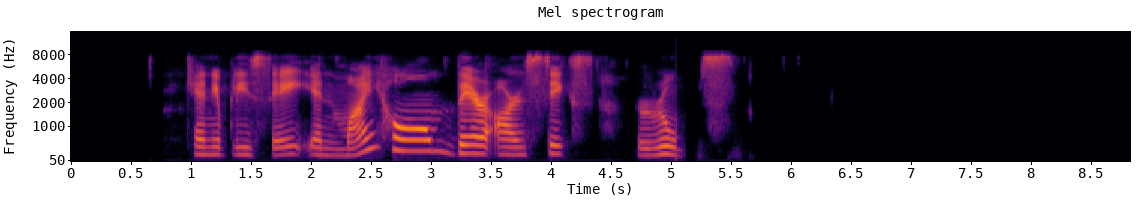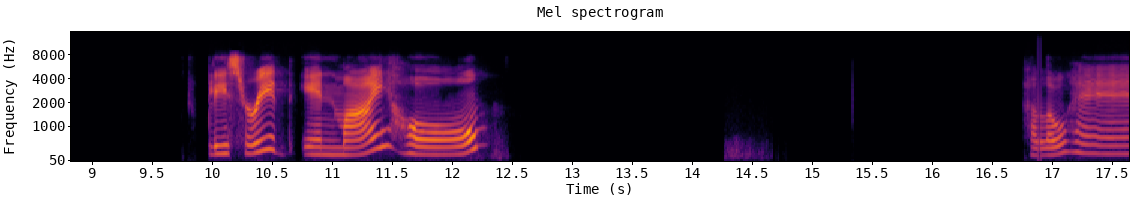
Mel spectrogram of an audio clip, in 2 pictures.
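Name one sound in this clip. A young woman speaks clearly and with animation through an online call.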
